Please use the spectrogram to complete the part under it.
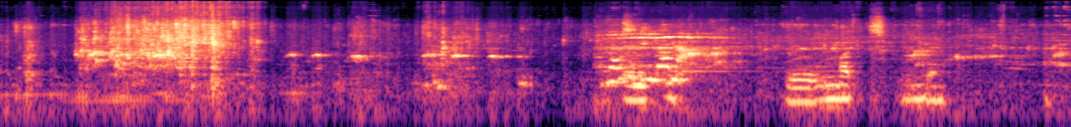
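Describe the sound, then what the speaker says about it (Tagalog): Water runs from an opened tap beside a washing machine during home laundry, a brief hissing rush that fades under steady conversation. "Okay, buksan mo nga ang gripo, Gian."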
